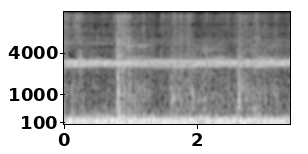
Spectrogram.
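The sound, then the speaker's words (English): Careful footsteps outdoors on the way back to a house, two faint, soft steps spaced well apart beneath a steady high chirring of crickets. “I'm being very careful walking through this. I'm on my way back to the house.”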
